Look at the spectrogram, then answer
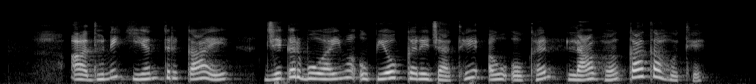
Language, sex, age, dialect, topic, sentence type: Chhattisgarhi, female, 31-35, Central, agriculture, question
